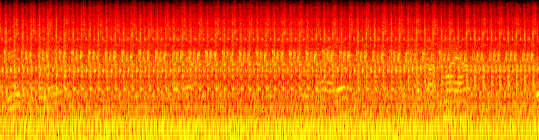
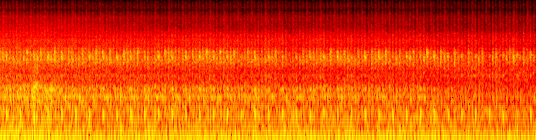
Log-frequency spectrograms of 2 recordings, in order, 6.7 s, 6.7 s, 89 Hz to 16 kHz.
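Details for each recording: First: Toyota Kijang Kapsul LGX 2L diesel, injector pump, nozzles and pressure checked good: clattering idle with an uneven knock about twice a second, rough running traced to a sticking valve shim before valve adjustment. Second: Toyota Kijang Kapsul LGX 2L diesel after valve clearance adjustment: even clatter at about four beats a second, steady and smooth with no tapping or misses, a normal healthy idle.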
